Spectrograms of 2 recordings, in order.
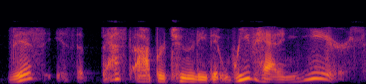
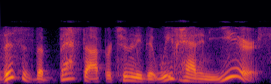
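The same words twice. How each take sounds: First: It mixes happy and angry energy. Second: It is said with a happy tone.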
